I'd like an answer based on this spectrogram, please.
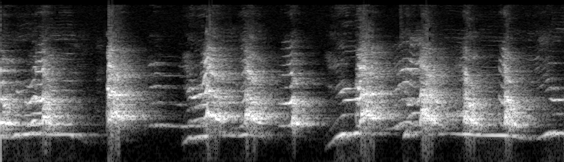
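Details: Hunter the Italian Greyhound, a house pet, joins in with repeated rising howl notes in quick bursts, overlapping with human speech prompting the dog to sing.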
